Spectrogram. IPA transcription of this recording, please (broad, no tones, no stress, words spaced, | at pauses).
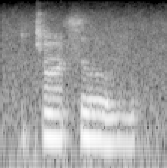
cɔ̃sov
